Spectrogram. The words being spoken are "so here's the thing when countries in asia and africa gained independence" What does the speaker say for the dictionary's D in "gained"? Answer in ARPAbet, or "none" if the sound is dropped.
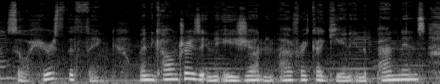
none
